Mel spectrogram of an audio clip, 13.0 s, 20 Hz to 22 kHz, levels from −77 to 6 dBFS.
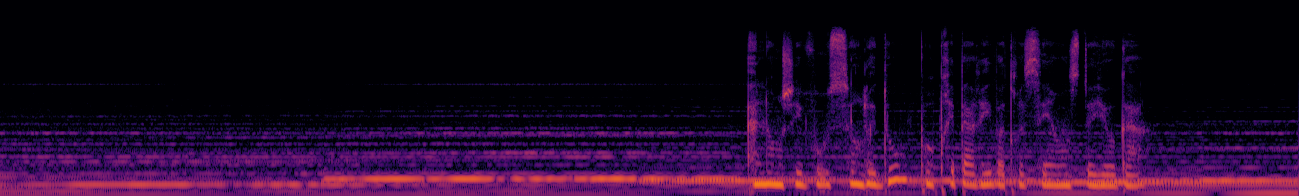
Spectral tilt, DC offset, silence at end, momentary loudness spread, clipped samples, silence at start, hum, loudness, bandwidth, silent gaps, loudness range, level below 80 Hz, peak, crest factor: -5.5 dB/octave; under 0.1%; 0 s; 13 LU; under 0.1%; 0 s; none; -30 LUFS; 13.5 kHz; none; 8 LU; -48 dBFS; -12 dBFS; 18 dB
